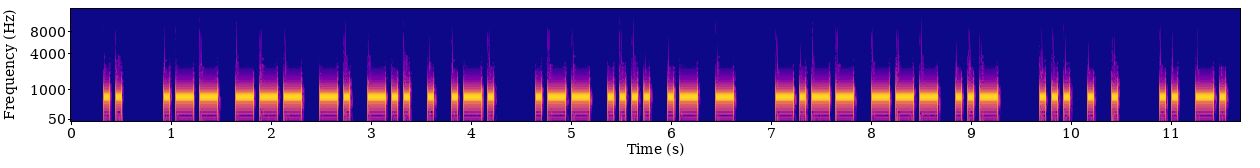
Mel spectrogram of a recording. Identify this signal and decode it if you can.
Morse code, heard as a keyed tone, about 21 wpm, 700 Hz. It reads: I WONDER WHAT YOU SEE IN
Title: Sentences from Top 1000 Words - Review Part 3 - 20wpm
